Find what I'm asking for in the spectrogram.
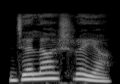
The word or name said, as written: ಜಲಾಶ್ರಯ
